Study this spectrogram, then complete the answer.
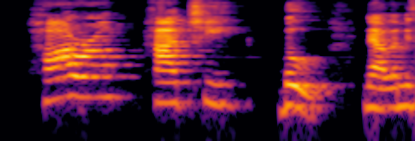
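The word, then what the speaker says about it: hara hachi bu: I'm going to pronounce this right, but it's harachi boo. Harahachi bu. Now, let me spell that for you.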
